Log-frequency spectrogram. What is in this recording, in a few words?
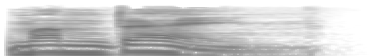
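"mundane", British English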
